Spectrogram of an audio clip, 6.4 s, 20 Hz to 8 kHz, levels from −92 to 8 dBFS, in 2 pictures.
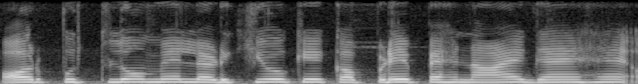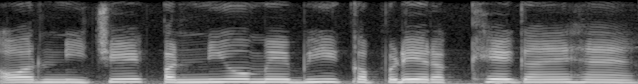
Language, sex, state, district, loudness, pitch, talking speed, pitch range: Hindi, female, Bihar, Gaya, -15 LUFS, 245 Hz, 170 wpm, 235-255 Hz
